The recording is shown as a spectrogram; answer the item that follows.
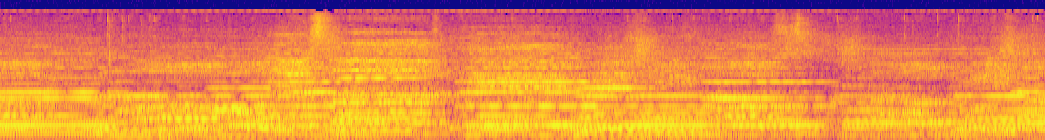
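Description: Pipe organ playing a hymn in long held chords, with voices singing along; the sound drops briefly between phrases about four and a half and eight seconds in.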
